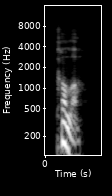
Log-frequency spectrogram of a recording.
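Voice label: "colour", Australian English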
